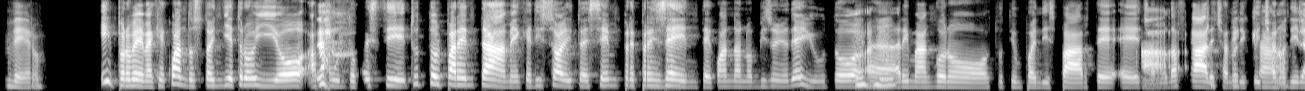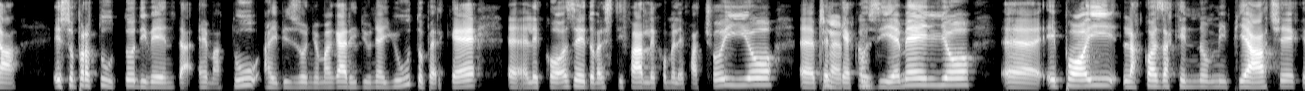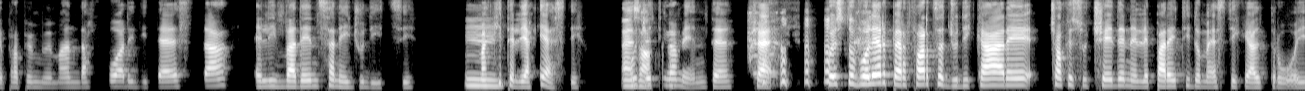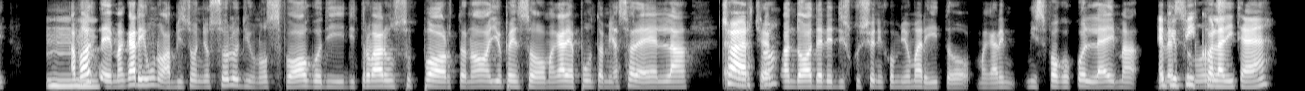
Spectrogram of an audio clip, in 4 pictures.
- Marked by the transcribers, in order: chuckle; other background noise; tapping; "Cioè" said as "ceh"; chuckle
- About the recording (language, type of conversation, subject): Italian, podcast, Come stabilire dei limiti con parenti invadenti?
